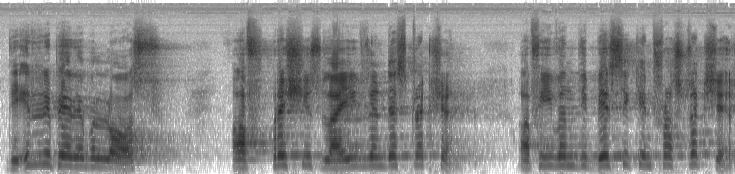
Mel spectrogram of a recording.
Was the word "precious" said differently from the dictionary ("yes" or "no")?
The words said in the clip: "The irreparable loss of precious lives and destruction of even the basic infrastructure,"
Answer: no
